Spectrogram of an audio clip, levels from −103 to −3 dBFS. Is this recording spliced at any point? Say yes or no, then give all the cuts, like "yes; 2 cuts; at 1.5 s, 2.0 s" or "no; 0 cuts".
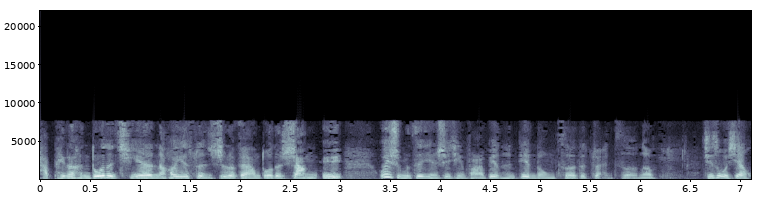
no; 0 cuts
